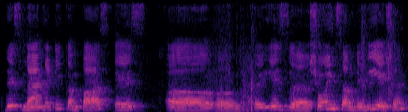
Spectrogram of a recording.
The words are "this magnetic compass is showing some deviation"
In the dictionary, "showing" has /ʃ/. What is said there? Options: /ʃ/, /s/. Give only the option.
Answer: /ʃ/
